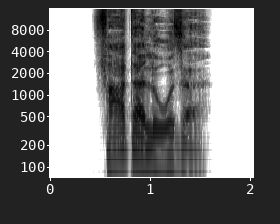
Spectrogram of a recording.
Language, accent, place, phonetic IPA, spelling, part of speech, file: German, Germany, Berlin, [ˈfaːtɐˌloːzə], vaterlose, adjective, De-vaterlose.ogg
- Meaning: inflection of vaterlos: 1. strong/mixed nominative/accusative feminine singular 2. strong nominative/accusative plural 3. weak nominative all-gender singular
